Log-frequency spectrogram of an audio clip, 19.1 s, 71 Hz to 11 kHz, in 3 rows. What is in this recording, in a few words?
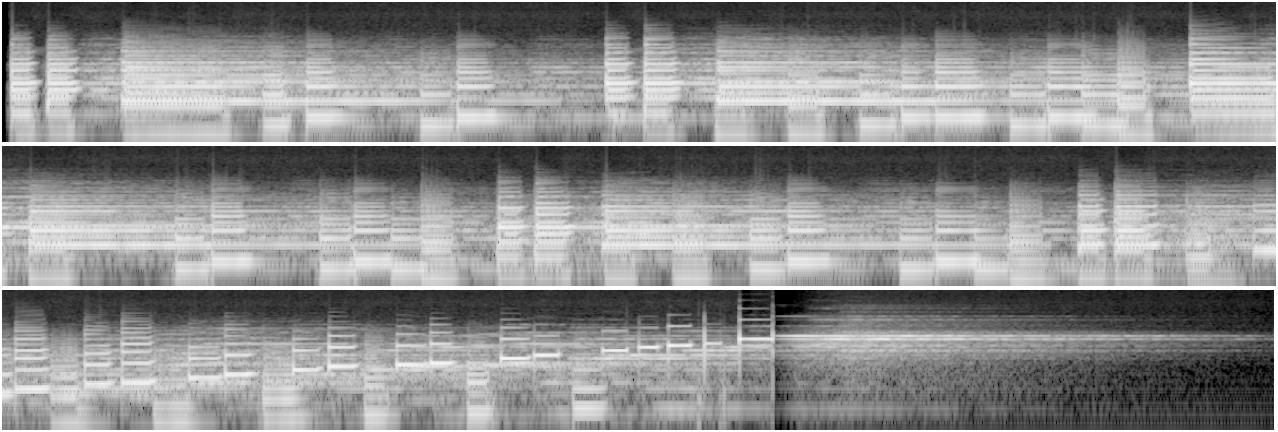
plate, wurlitzer 200a; BigSky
